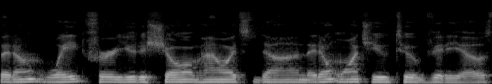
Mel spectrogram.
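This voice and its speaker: A man's medium-pitched voice at a very slow pace against a quiet background. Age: 60s. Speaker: actor and writer, former journalist. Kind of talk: interview. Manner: halting.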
